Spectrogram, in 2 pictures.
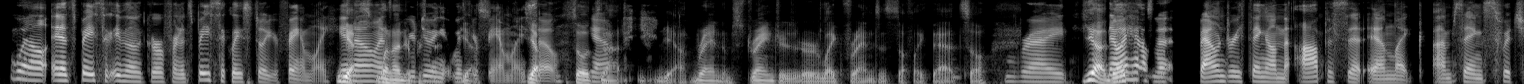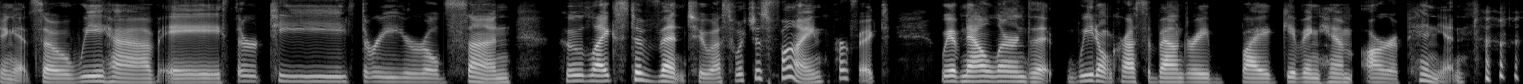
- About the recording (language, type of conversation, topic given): English, unstructured, What small boundaries help maintain individuality in a close relationship?
- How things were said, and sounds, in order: other background noise; laugh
